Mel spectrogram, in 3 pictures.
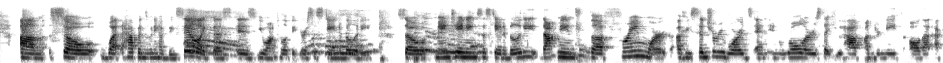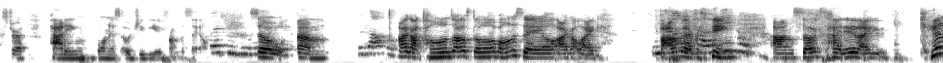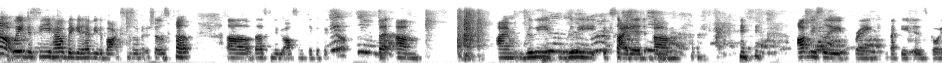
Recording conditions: sounds in the background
